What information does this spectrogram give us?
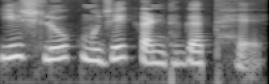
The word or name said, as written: कंठगत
